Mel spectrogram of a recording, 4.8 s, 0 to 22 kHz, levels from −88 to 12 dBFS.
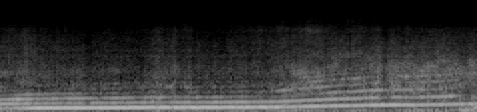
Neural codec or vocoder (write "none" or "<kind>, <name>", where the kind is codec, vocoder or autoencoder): codec, HILCodec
